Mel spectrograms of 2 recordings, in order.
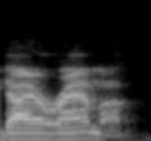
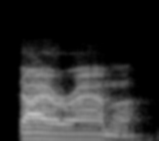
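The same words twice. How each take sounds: First: The stress is on the rama part. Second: The stress is not on the rama part.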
